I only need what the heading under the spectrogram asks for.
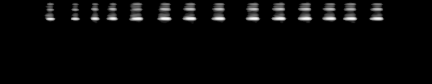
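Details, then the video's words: Cricket chirping at night: about fourteen short, high, pulsed chirps in quick succession, each a bright trill with a fainter overtone above, then silence at the end. The background is otherwise still. "Cricket Chirping Sounds - Cricket klinkt 's nachts luid"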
